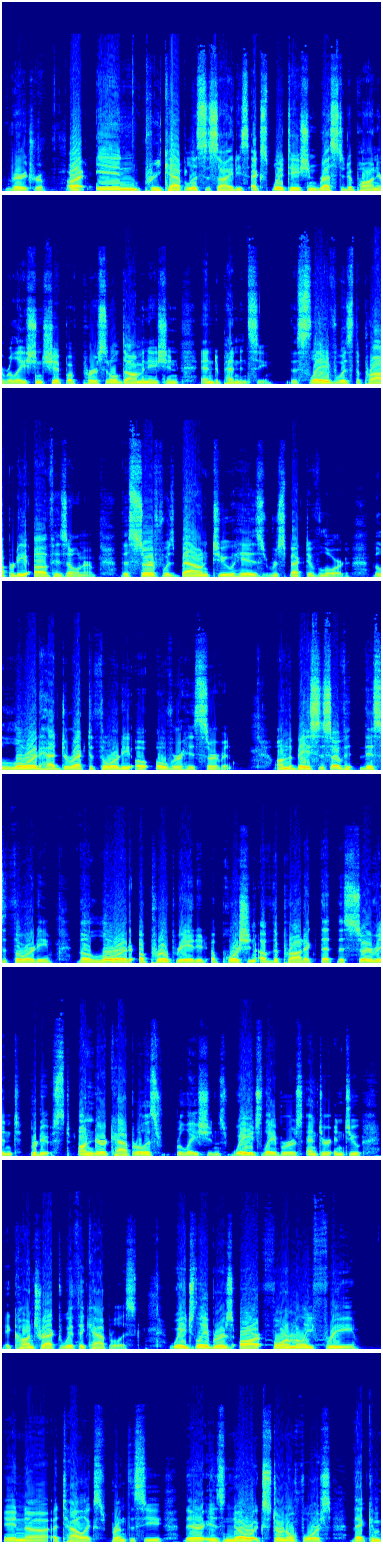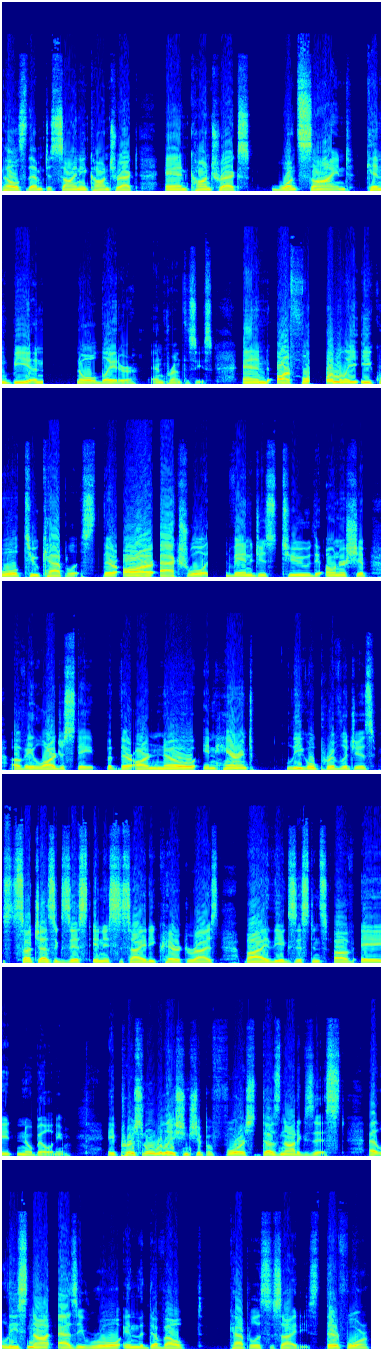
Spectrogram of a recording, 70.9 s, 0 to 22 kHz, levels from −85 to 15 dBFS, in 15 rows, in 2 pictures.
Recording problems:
distortion; slight; 5% of the sound clipped
audio cutting out; at 43 s, at 46 s and at 50 s

